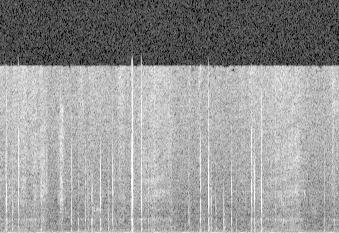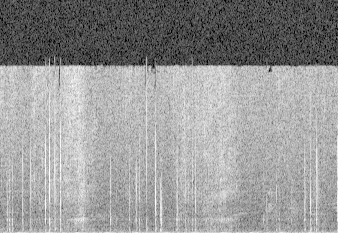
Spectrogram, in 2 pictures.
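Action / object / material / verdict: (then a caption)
tap / paperback book cover / paper / none. Long fingernails tap and scratch the cover of an upright, closed blue paperback copy of *Coraline*, making quick, bright clicks and raspy scrapes in a steady, rapid rhythm. A constant low hum runs underneath throughout.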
